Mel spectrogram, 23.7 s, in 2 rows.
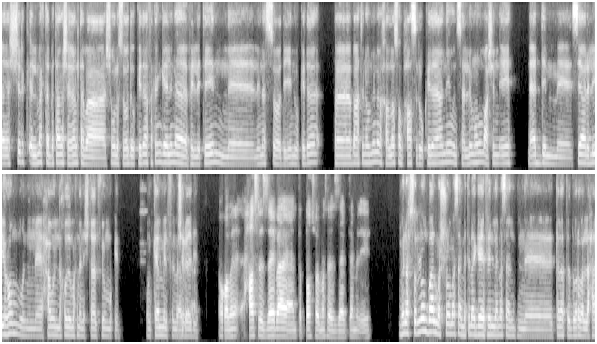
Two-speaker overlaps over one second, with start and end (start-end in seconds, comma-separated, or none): none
